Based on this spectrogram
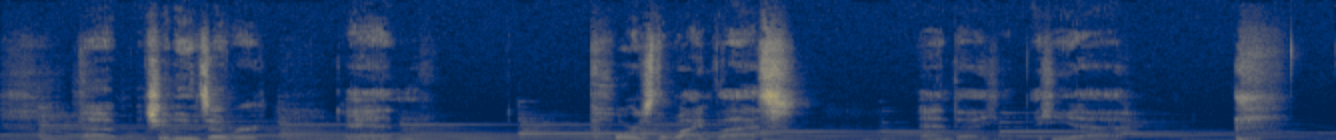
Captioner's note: clears throat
